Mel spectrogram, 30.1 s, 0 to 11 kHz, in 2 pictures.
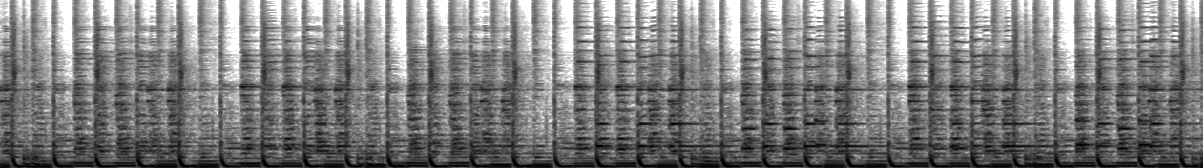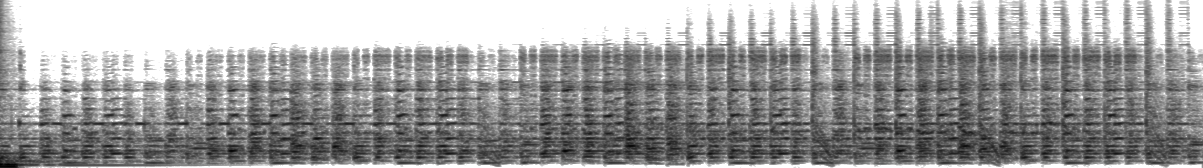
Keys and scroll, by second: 11.7 space, 14.0 space, 14.3 space, 16.8 space, 18.3 space, 19.1 space, 20.2 space, 22.0 space, 22.7 space, 23.7 space, 24.9 space, 25.4 space, 27.0 space.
